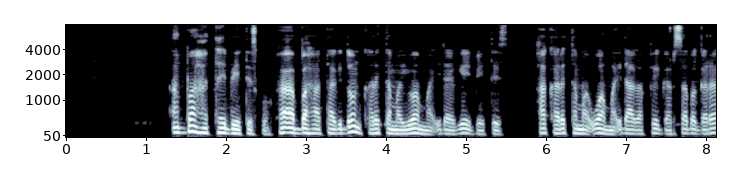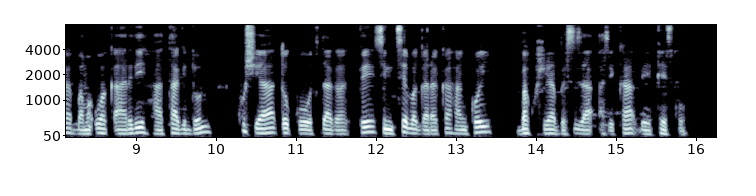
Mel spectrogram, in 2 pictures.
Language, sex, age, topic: Gamo, female, 18-24, government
